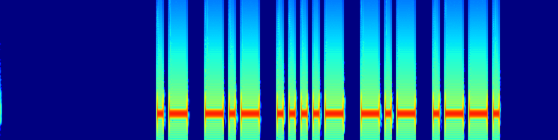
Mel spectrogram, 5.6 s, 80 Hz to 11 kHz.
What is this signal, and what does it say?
Morse code, heard as a keyed tone, about 20 wpm, 700 Hz. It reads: AK4KP
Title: Speed Racing - USA 2x2 Call Signs 17wpm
